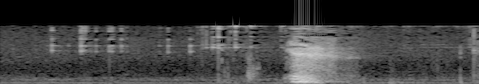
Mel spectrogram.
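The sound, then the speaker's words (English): Several light glass clinks from a glass of water tap out irregularly over the first couple of seconds, followed by a louder, throaty swallowing or burping sound as the whole glass of water is chugged. No one speaks. “And what I'm going to have to do here is chug along this entire glass of water.”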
